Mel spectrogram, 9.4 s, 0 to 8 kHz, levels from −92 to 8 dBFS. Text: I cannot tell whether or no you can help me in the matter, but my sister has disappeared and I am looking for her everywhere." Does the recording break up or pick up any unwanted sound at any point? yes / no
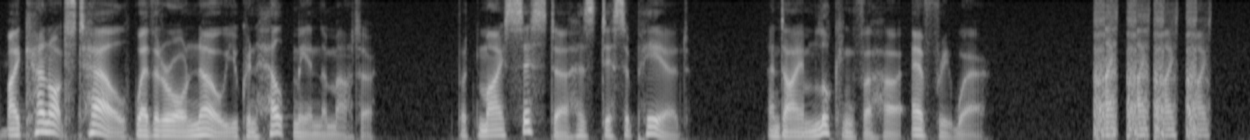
yes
